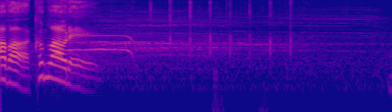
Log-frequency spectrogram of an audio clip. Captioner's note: audience cheers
